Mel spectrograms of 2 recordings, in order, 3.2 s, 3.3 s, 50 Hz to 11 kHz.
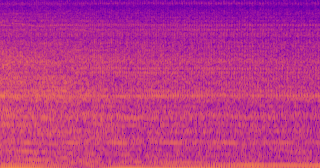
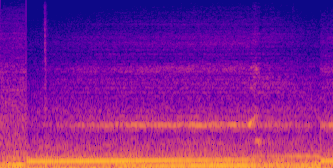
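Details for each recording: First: Chevrolet Cruze turbo engine with a Go Fast Bits diverter valve just installed, revved in neutral reaching only 5–7 psi boost: smooth, even mid-pitched hum with light hiss, no knocking or rattles; normal running. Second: Chevy Cruze with a big turbo swap, testing a GFB diverter valve: a deep engine rumble with a steady whistling tone that rises as the turbo spools. This is the loud flute noise typical of large turbos on the Cruze.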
